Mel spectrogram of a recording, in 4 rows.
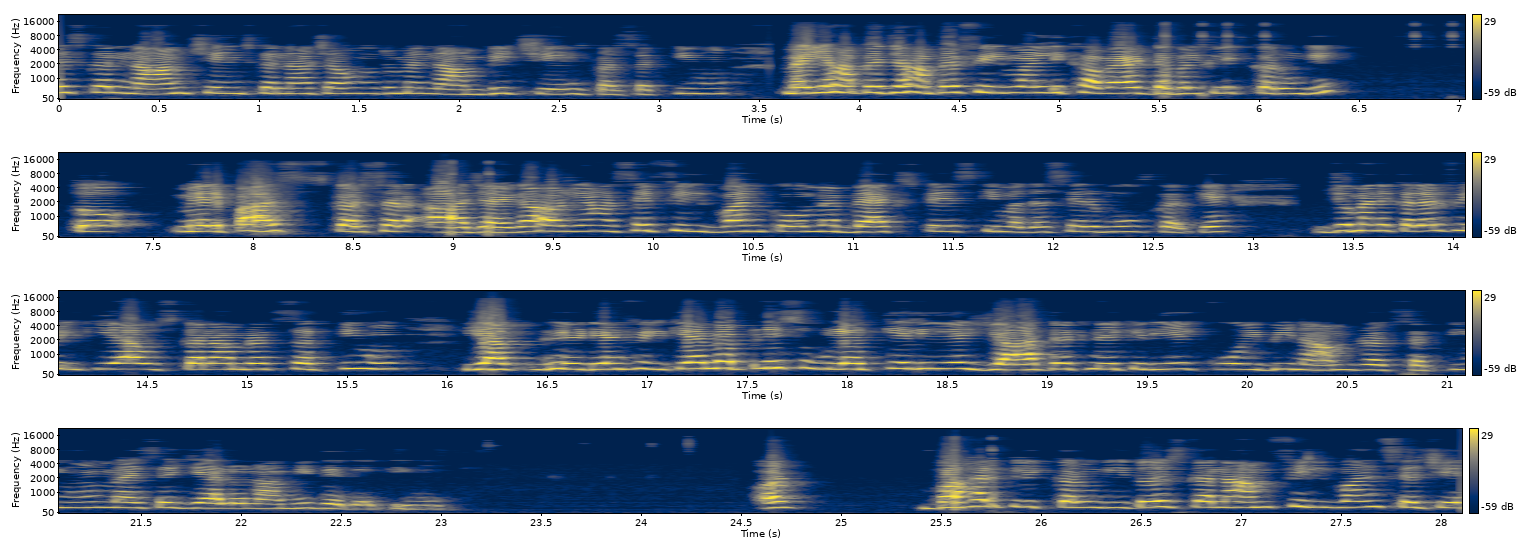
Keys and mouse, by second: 3.5 click, 5.6 click, 9.1 click, 11.3 BackSpace, 23.3 y.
